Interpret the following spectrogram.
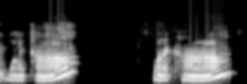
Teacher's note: that's the question when our voice goes up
